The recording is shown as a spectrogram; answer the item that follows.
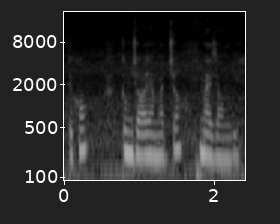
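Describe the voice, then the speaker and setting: A strong-willed middle-aged mother, heard in a told story, firm and pleading by turns, as a woman narrator puts her on. Her tone is mellow and soft-edged. A faint hiss sits under the voice. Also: mid-range voice, steady tone, moderate pace, natural voice. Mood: angry, defiant.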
